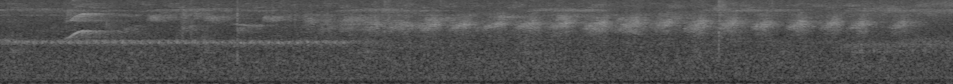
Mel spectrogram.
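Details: Thousands of nectar bats in Goa Lawah cave, Bali, Indonesia, squeak and squawk: a steady run of high pulsed squeaks repeating about three times a second over a dense, constant roar of crowd noise, with a rising whistle early on.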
